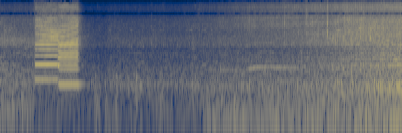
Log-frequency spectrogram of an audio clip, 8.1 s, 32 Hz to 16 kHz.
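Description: A vehicle horn sounds once, briefly, a higher note dropping to a lower one. Then a Fendt 724 tractor's six-cylinder diesel engine grows steadily louder as it approaches and passes close by.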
